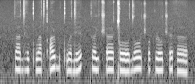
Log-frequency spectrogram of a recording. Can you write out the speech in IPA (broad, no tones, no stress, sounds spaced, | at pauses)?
k ɐː d ɦ ɪ kʷʼ ɐː d qʼ ɐ ɭ b ə kʷʼ əː d ɪ | k əː j t͡ʃʼ œː ǀ oː d oː t͡ʃʼ o k ɭ o t͡ʃʼ ø h əː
